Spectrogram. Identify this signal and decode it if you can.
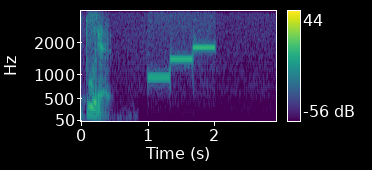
Special information tone, with speech.
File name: out- -2003- - - .46032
